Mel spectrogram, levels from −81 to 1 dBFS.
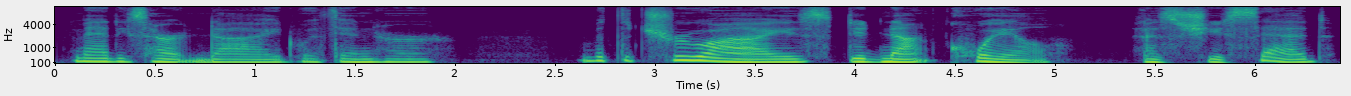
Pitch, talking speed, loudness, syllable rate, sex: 170 Hz, 140 wpm, -17 LUFS, 3.2 syllables/s, female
